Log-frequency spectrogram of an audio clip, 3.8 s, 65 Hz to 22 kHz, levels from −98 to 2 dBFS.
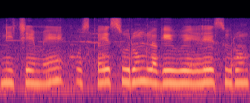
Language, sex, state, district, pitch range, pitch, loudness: Hindi, female, Uttar Pradesh, Jalaun, 205-220 Hz, 210 Hz, -21 LUFS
